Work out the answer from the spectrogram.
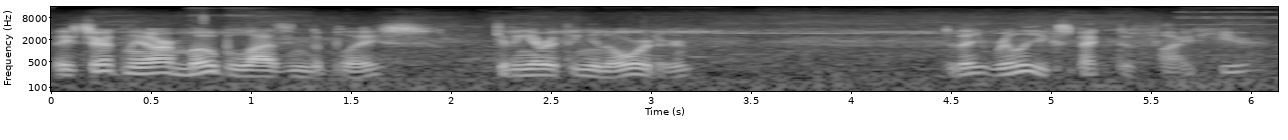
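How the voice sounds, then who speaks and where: Man playing a low-voiced, weary, formal survivor. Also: a little fast, a little hiss or hum, natural voice. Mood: wary, skeptical. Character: weary, doubtful, polite civilian survivor of alien invasion. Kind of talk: audio drama acting.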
